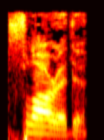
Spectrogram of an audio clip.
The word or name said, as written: Florida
